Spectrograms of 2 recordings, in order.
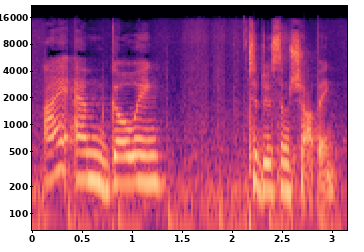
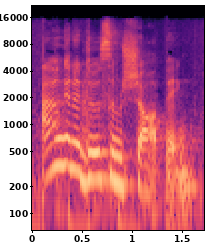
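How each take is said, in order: First: Every word is said in full. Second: It is reduced in American style, saying gonna.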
